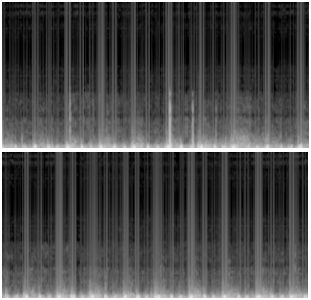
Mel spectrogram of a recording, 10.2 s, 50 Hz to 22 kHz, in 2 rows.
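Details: Self-recorded resting heart through a stethoscope: steady beat with soft extra thuds, possibly S4 (uncertain), and faint rushing of a murmur; the extra sound had gone by later that day.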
